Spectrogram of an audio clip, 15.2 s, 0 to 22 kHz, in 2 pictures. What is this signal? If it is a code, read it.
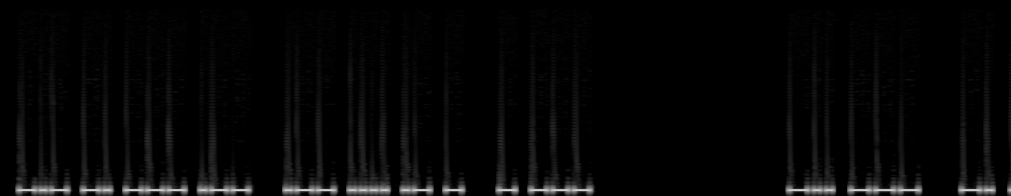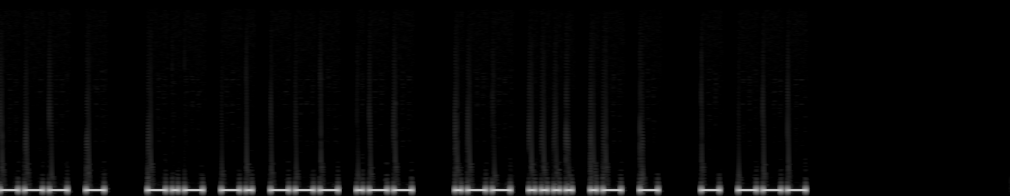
Morse code, heard as a keyed tone, about 29 wpm, 700 Hz. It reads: KNOW WHAT TO DO NOT KNOW WHAT TO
